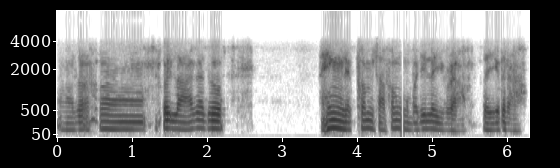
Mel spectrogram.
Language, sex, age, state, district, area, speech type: Manipuri, male, 45-60, Manipur, Bishnupur, rural, conversation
